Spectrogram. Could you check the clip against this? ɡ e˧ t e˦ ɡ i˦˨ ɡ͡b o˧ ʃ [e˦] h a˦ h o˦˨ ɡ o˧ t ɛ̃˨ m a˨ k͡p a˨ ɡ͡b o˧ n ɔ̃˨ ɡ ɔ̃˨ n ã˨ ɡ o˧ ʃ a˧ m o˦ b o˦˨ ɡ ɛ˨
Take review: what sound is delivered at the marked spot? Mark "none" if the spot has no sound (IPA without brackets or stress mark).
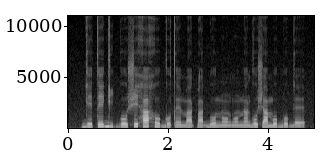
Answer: e˦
